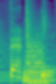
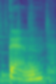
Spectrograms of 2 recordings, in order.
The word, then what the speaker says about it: ten: spell it te n thin so but make sure and not save 10 as in the number 10 listen to the difference 10 then 10 then so it's very short and dry then it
